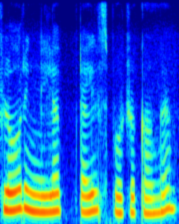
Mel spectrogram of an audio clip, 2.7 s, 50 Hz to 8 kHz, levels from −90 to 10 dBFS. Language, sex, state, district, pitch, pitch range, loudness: Tamil, female, Tamil Nadu, Nilgiris, 220 Hz, 210-240 Hz, -15 LUFS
